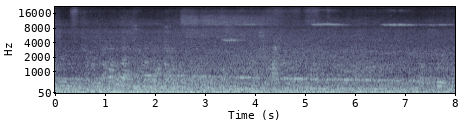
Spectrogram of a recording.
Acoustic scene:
subway station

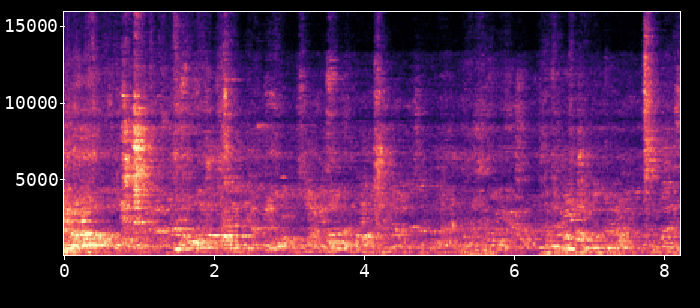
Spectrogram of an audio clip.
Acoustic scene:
crowded indoor space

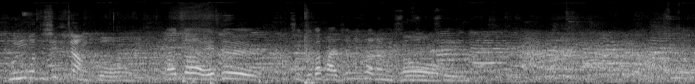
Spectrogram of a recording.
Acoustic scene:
crowded indoor space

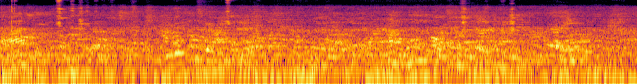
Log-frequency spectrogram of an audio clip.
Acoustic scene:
restaurant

